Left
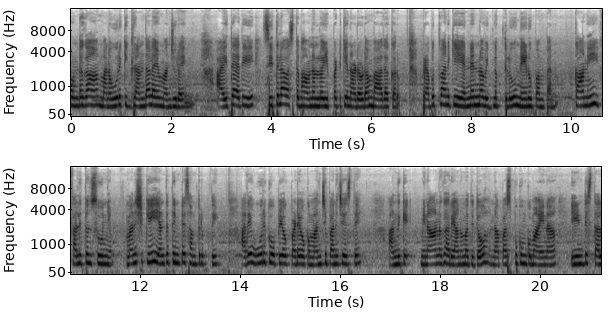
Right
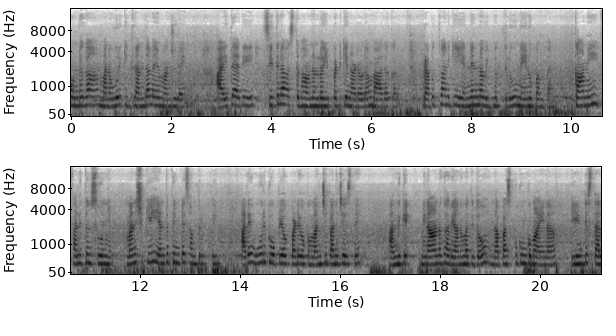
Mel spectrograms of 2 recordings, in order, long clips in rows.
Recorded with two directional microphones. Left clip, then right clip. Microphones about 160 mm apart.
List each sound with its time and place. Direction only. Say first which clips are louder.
0.0 s a woman's voice: left 10 dB; 45° left (ahead or behind)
